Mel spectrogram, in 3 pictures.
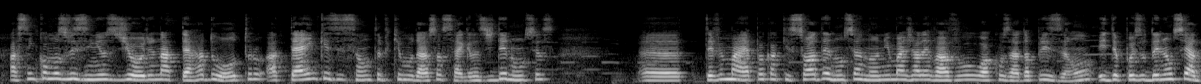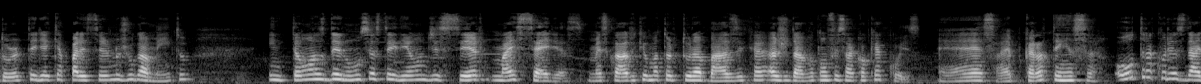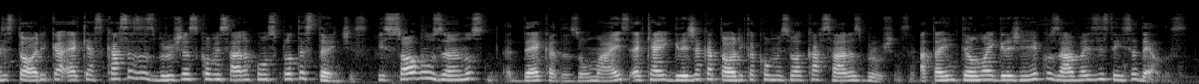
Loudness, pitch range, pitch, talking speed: -18 LUFS, 190-225 Hz, 205 Hz, 175 wpm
